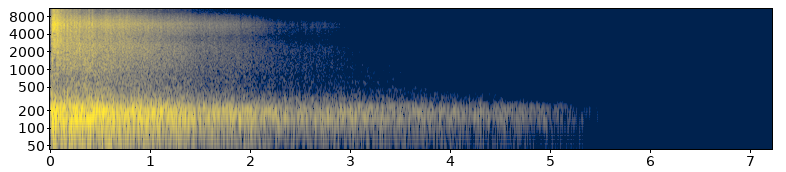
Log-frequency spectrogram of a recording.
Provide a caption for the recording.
low mid afar explosion 1
an explosion, blowing very close a "vocal mic: Sennheiser MD 431", WaveLab Octavic Harmonics, Multiband EQ to cut all except low-mids, Clean Comp-WaveLab, Reverb, Reshaping envelope via WAVELAB button "V"
bomb, boom, firecrackers, fire-works, fireworks, fourth-of-july, missle, mortar, rocket, rockets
